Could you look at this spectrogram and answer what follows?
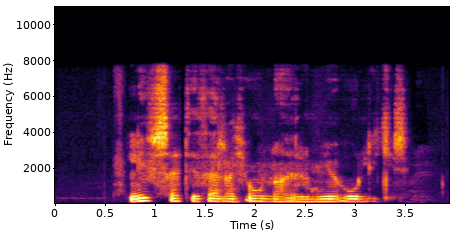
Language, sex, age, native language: Icelandic, other, 14, Icelandic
